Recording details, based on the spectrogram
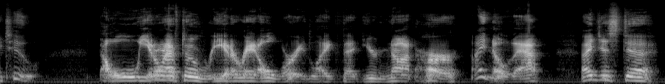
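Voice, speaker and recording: A man's voice: on the high side, vocal fry, sharp tone, exaggerated voice. A young man voicing a proud, tsundere male supervillain who cooks for a captive hero, stammering and easily flustered in a comedic audio roleplay. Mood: wistful. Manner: stammering, flustered, talks to an unseen listener.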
